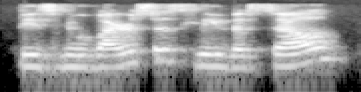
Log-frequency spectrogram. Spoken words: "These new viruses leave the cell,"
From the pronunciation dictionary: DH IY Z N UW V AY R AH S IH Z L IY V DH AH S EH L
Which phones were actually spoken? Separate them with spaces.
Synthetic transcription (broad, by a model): DH IY Z N UW V AY R AH S IH Z L IY V DH AH S EH L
